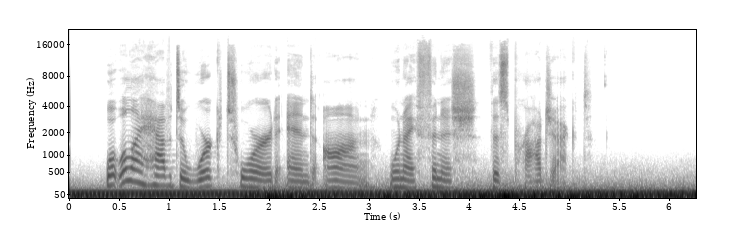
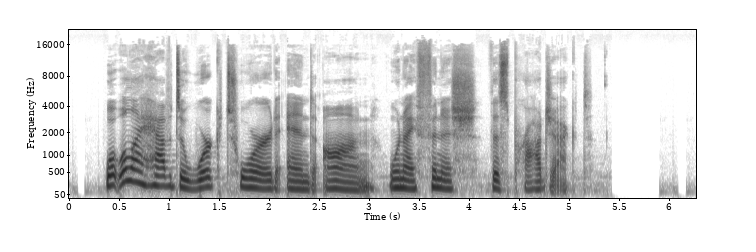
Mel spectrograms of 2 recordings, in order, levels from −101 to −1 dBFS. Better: second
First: low rumble; loud; throughout; 4 dB below the speech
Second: none

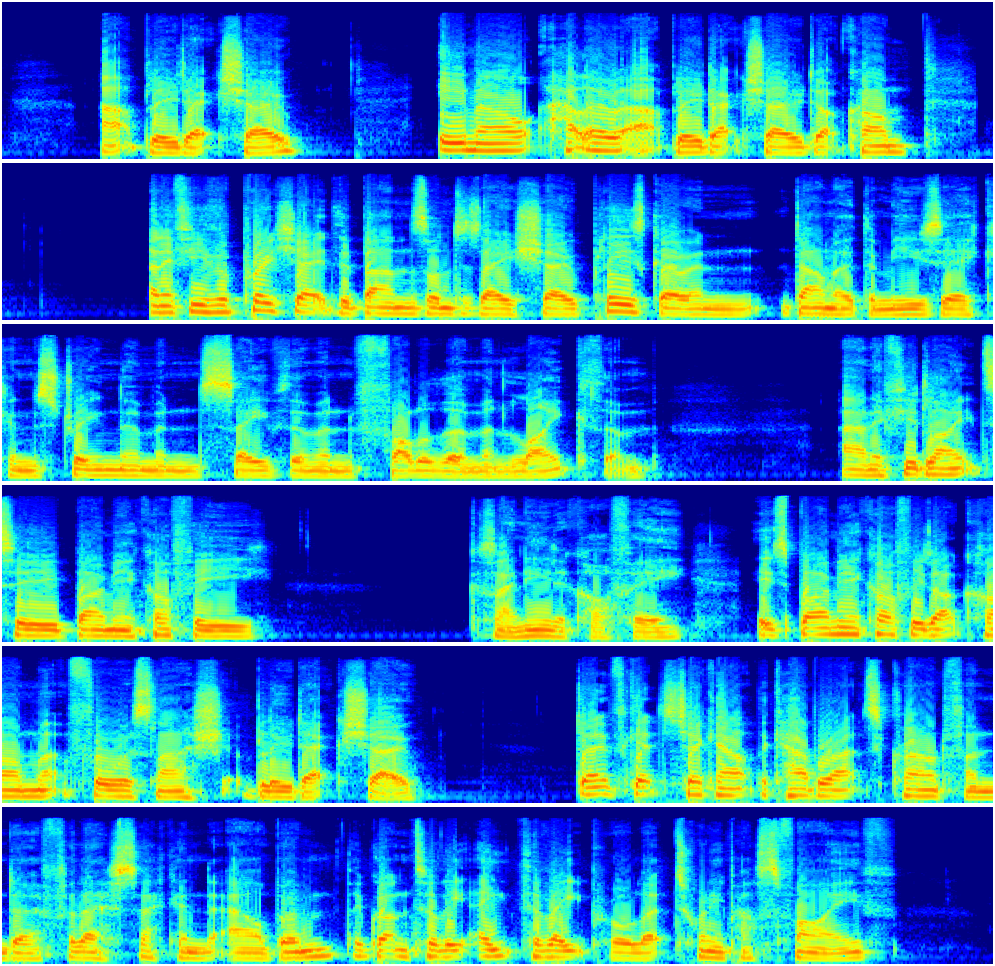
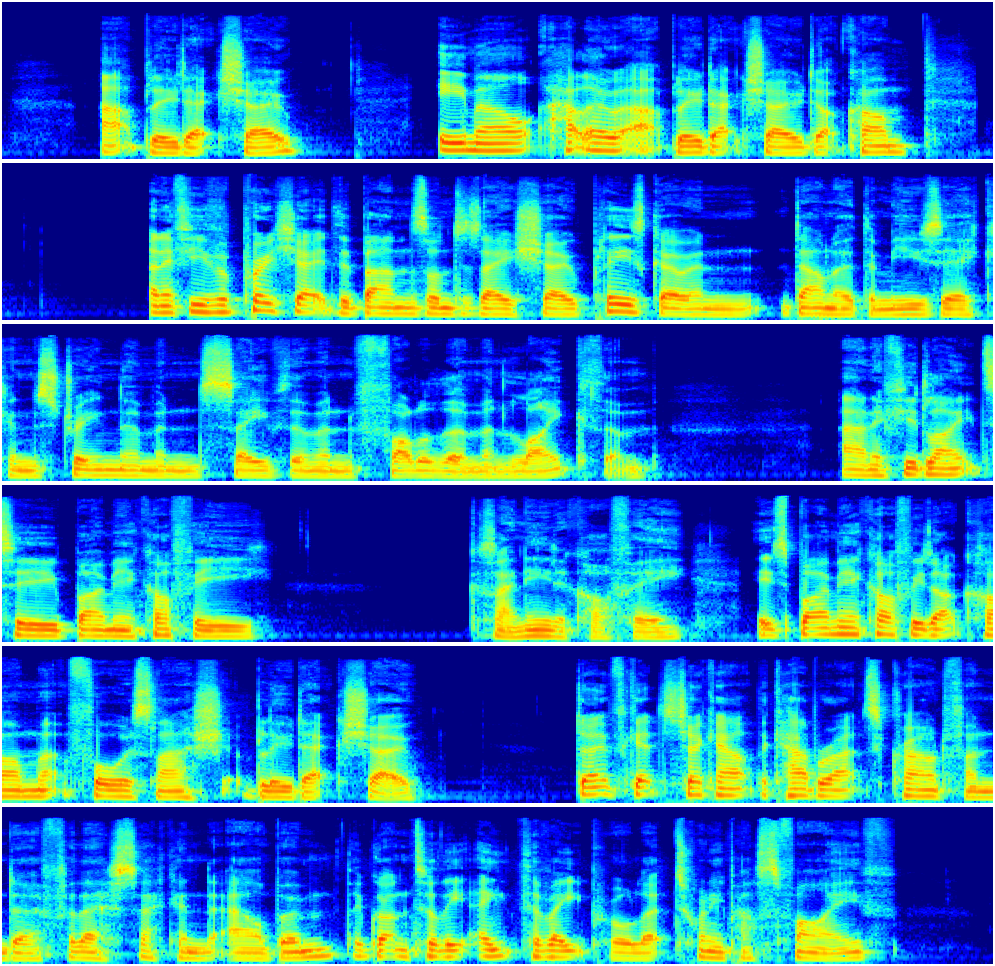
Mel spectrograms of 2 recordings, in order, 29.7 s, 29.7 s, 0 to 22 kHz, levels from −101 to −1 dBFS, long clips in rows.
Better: second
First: distortion; slight; 5% of the sound clipped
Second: none

